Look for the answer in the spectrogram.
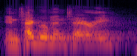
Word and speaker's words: Integumentary: Integumentary, is that correct? Alicia said, close enough.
